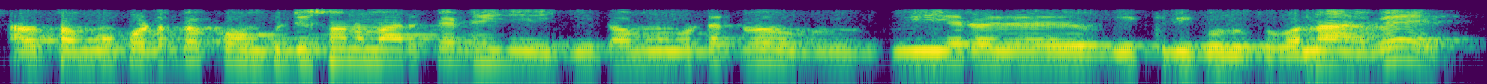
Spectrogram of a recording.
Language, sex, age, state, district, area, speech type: Odia, male, 45-60, Odisha, Sambalpur, rural, conversation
